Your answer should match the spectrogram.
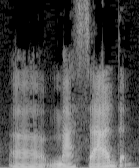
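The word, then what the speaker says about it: مسد: So in the first one, if we stop, we'll say masad.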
